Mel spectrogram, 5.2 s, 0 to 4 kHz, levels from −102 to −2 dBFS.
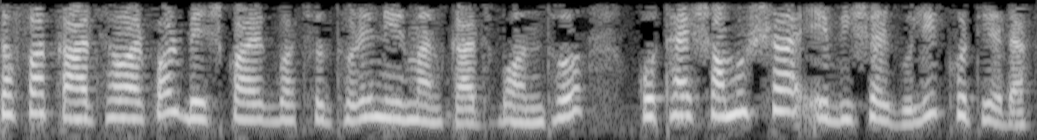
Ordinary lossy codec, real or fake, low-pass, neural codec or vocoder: none; real; 3.6 kHz; none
